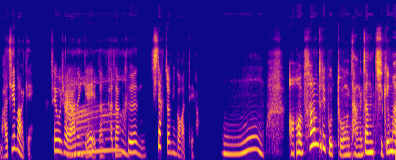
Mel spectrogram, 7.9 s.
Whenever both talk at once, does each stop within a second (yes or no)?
no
